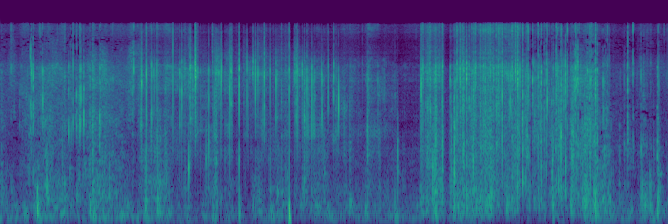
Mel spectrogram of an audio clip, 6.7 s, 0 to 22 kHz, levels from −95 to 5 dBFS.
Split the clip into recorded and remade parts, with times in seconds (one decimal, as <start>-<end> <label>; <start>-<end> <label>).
0.0-1.4 recorded; 1.4-5.2 remade; 5.2-6.7 recorded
